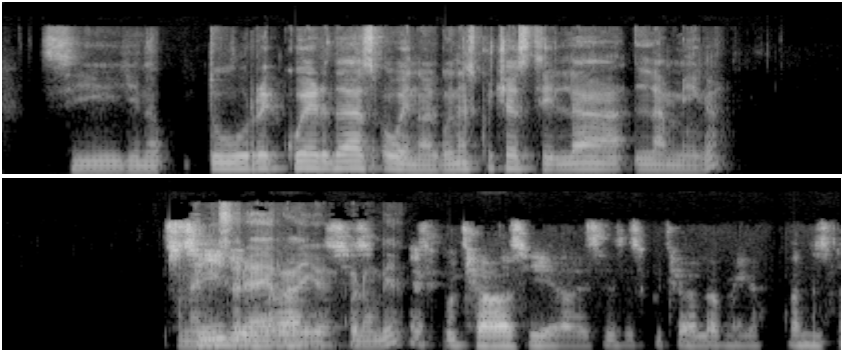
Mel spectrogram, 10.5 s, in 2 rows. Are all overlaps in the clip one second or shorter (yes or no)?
no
